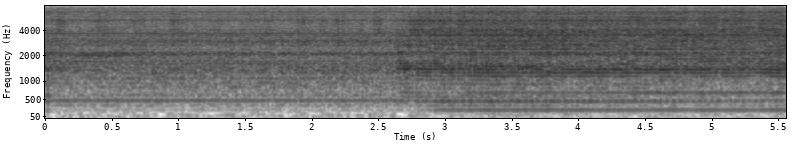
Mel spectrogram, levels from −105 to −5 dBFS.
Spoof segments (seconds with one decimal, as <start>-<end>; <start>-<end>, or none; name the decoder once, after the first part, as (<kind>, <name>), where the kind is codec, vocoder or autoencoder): none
